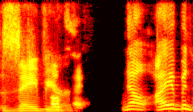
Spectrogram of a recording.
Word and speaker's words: Xavier: Gary, there's no way that anyone told you to say Xavier. No one said that. That did not happen. I don't say it egg. That's just kind of how it sounds. I pronounce it Xavier.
